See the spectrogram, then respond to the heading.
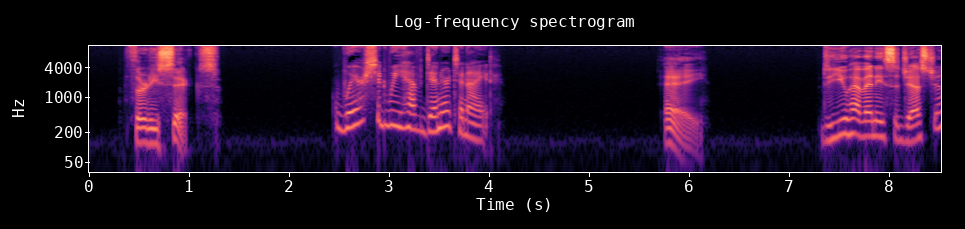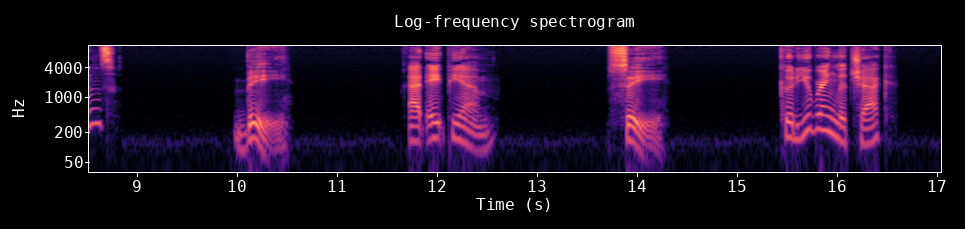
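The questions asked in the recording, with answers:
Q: Where should we have dinner tonight?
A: A: Do you have any suggestions?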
